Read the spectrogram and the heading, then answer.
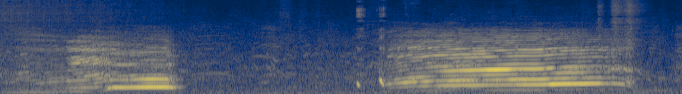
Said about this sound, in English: and then you hear you hear the sound of like a bunch of cows in the background.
